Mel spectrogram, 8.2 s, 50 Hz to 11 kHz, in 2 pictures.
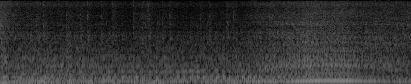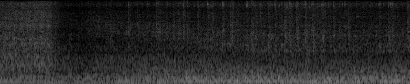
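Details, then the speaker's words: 1963 Chevy C10 test drive after servicing a wheel bearing with grease: a smooth engine drone rises and falls with road speed, with no rhythmic knocking. The earlier knock is gone. "All right. So, as you can see, we drove around a little bit. The knocking noise is gone. So pumped for that. That it was just a wheel bearing."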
